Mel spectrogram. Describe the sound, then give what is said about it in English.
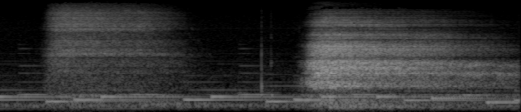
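Two deep, drawn-out breaths are taken in and out like a dragon during a relaxation exercise. The second is louder and longer, and both sound over a soft, steady melodic tone. “And breathe like a dragon in and out.”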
